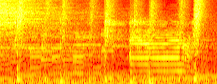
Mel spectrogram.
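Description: Country-rock band music, an instrumental passage: guitar over a steady drum beat, with a note bending in pitch in the second half.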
